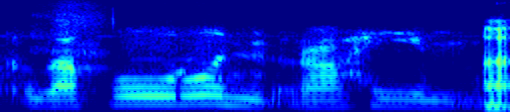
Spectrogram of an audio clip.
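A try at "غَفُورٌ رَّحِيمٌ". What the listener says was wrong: Asalnya gopurun ditulisnya, dibacanya jadi gopurur rahim. Hukumnya idgham. Matain ketemu ro.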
